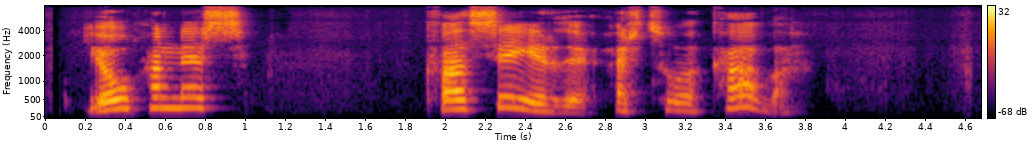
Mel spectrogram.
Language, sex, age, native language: Icelandic, female, 40-49, Icelandic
